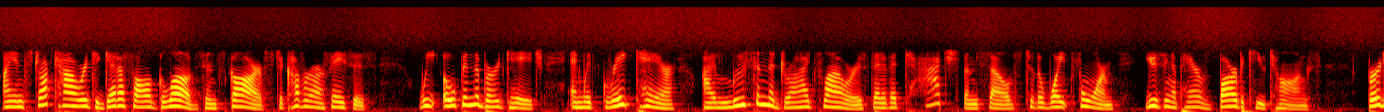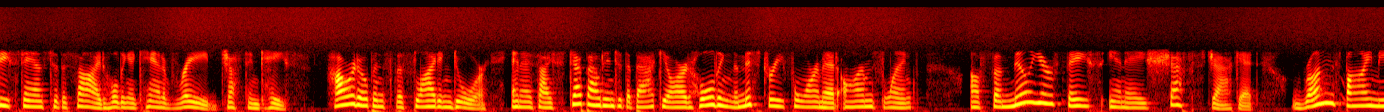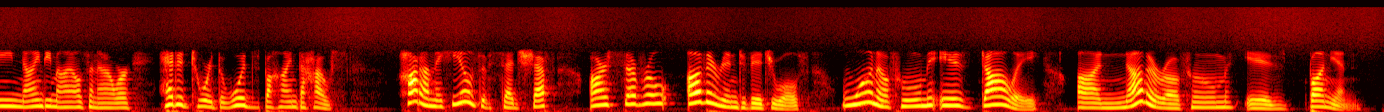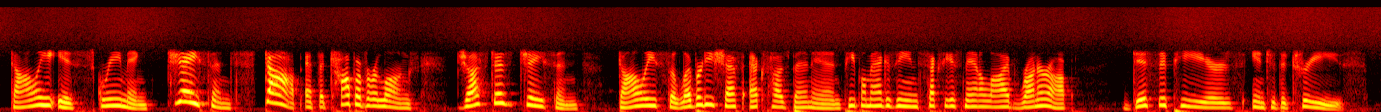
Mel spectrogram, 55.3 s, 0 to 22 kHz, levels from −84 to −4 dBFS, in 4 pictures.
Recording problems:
high frequencies cut off; severe; nothing above 3.5 kHz
hiss; faint; throughout; 20 dB below the speech

